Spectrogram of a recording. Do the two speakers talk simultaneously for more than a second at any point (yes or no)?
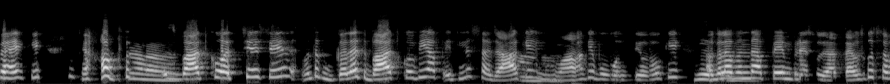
no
